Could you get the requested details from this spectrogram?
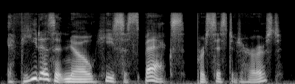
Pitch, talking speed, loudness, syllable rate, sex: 140 Hz, 165 wpm, -17 LUFS, 4.2 syllables/s, female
